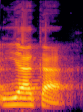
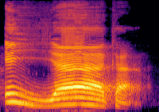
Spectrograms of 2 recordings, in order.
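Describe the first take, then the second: First: The y sound is short and single. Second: The y sound is held and doubled. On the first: The speaker calls it wrong. "sabdu ditinggalkan, sebutan menjadi iyyaka" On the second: The speaker calls it right. "Sebutan yang betul adalah iyyaka"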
